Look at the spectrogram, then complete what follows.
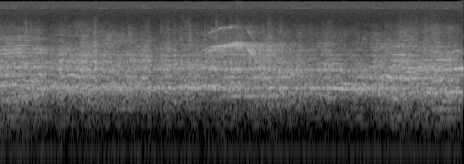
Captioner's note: spectators cheering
